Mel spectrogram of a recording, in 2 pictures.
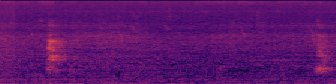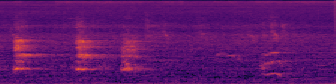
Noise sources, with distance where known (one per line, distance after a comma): dog barking or whining, near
